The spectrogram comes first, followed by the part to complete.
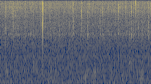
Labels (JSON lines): {"label": "ambient", "recorder": "HydroMoth"}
